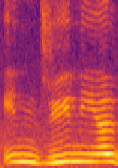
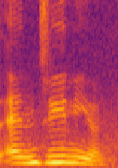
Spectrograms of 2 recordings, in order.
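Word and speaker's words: engineer: इंजीनियर, this is नॉट इंजीनियर, this is इंजीनियर।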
